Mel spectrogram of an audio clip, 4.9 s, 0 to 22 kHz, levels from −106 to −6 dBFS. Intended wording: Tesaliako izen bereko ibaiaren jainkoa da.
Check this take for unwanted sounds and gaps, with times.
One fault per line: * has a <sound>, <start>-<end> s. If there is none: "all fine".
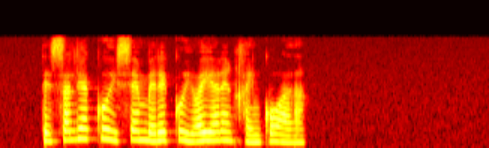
all fine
